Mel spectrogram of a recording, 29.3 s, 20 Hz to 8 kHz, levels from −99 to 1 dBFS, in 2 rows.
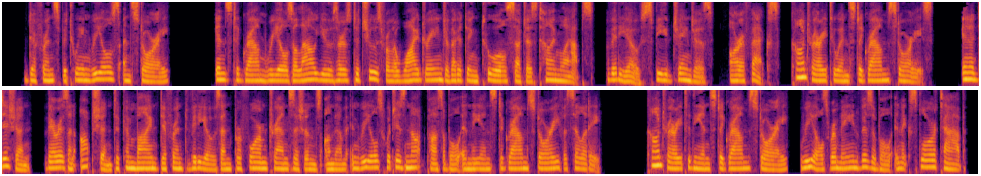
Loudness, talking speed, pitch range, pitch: -20 LUFS, 135 wpm, 145-170 Hz, 155 Hz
